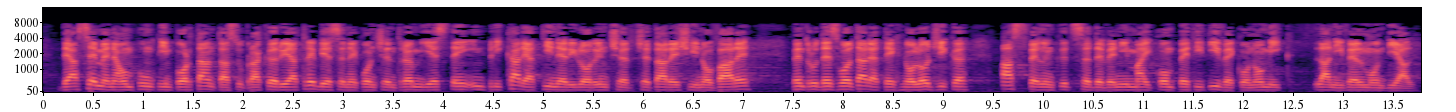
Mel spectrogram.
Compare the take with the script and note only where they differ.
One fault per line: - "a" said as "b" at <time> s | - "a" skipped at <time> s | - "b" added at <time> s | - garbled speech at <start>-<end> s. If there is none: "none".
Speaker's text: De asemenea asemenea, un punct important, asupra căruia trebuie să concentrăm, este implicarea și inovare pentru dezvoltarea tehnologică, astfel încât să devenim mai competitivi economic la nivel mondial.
- "asemenea" skipped at 0.8 s
- "ne" added at 3.0 s
- "tinerilor în cercetare" added at 4.9 s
